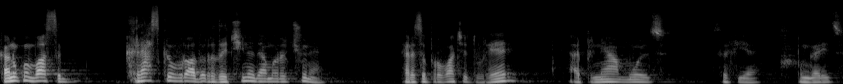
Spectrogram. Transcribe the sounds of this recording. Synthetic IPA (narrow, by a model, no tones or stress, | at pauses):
kanukumvasə | kɾeaskəvɾoaɾəd̪ət͡ʃinəd̪eaməɾət͡ʃʲune̞ | kaɾe̞səpɾo̞voat͡ʃe̞d̪uɾe̞rʲ | a̰rpɾineamult̪sʲ | səfije̞ | pɨŋɡəɾit̪sʲ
